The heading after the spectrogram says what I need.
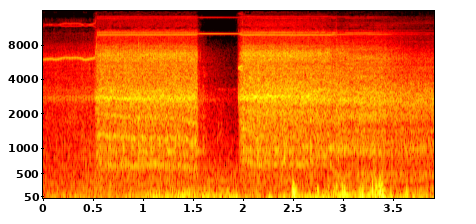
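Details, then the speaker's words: Pontiac 455 V8, oil system primed with a drill through the distributor hole (HEI removed): high drill whine holds steady and bogs under load as the pump builds resistance; priming working normally. "You should start to feel some resistance when the oil system's priming itself. You hear it? The drill motor kind of, yeah, it's working hard."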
